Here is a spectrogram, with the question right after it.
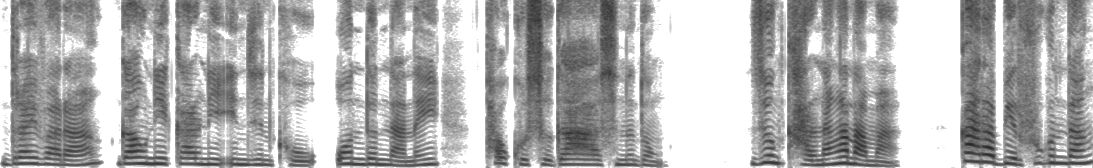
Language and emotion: Bodo, fearful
